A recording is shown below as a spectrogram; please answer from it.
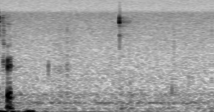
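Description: Near silence after a spoken "okay", with one faint computer mouse click a little over a second in.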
